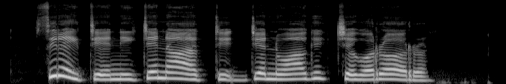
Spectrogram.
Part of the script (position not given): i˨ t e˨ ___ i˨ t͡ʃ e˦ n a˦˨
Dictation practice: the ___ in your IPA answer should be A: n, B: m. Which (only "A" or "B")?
A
